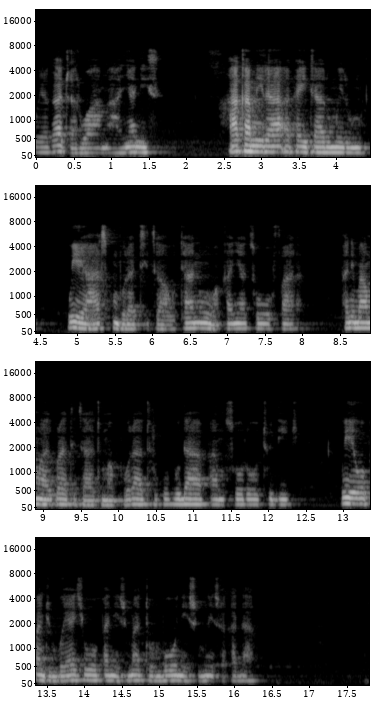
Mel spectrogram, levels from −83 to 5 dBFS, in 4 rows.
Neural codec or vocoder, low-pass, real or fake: none; 7.2 kHz; real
